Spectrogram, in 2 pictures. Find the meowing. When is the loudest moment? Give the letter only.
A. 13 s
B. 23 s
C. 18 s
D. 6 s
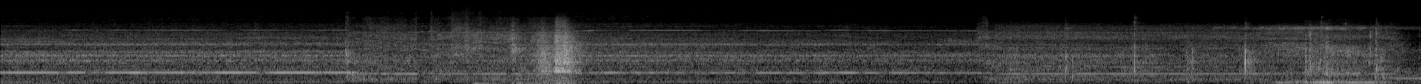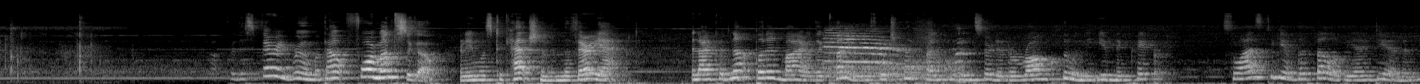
B.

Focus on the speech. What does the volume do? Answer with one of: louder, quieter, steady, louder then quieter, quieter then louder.
quieter.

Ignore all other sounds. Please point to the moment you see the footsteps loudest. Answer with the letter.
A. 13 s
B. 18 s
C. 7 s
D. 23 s
A.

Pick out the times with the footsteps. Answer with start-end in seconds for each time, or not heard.
10.2-15.6.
